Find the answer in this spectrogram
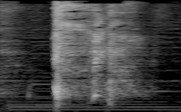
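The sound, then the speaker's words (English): A restrained cough from a speaker who is unwell: one sharp, forceful burst followed by two weaker, throaty bursts close behind it. There is no talk during the coughs. “cough that I have to restrain. I don't feel well today, but thank God for His grace.”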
